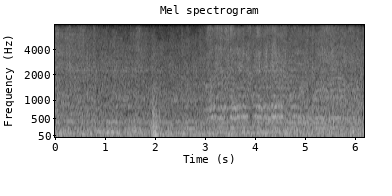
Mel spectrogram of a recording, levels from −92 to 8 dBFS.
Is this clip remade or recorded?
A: remade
